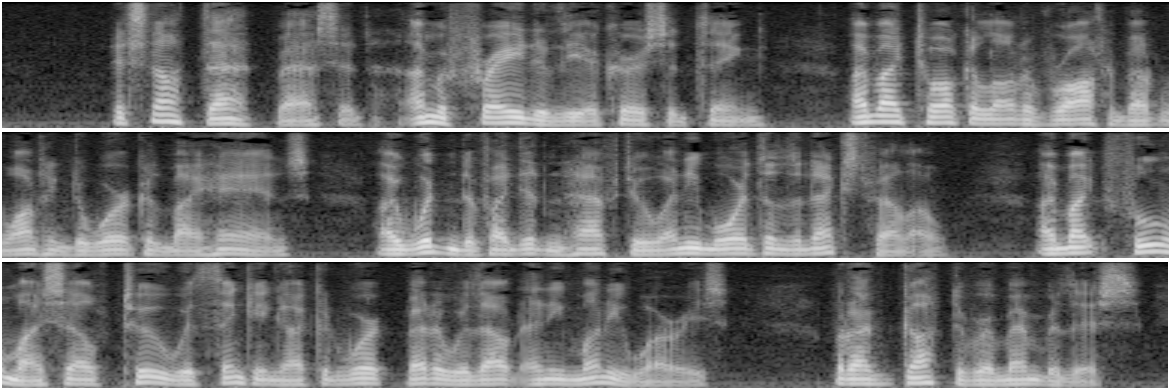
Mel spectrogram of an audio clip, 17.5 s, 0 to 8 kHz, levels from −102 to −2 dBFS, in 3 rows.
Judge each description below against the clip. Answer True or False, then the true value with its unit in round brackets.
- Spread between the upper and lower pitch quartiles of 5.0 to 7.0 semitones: False (4.1 semitones)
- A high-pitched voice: False (105 Hz)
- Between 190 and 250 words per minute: True (200 wpm)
